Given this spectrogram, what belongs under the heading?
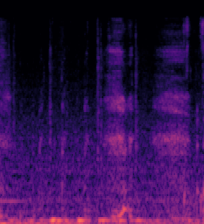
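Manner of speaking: soft, voiceless laugh; chuckle. Real, not acted. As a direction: chuckle softly to yourself. Laughs at own joke.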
